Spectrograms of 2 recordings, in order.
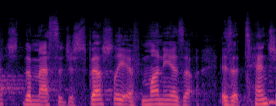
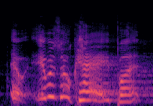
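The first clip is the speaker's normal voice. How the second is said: hesitant dream wife; 9 semitones higher than usual. Acted. Dream wife hints at problem.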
